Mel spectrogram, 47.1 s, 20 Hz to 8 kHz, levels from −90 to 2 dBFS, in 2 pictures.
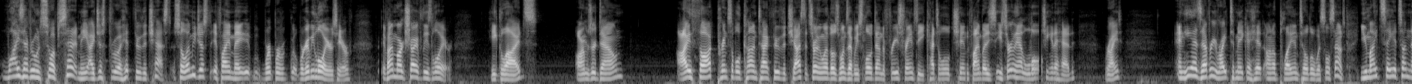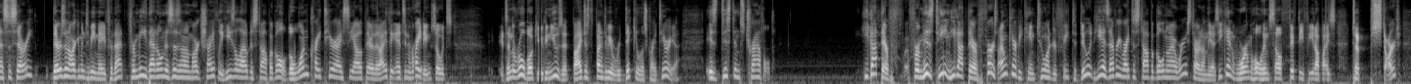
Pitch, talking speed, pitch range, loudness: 170 Hz, 260 wpm, 150-195 Hz, -23 LUFS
